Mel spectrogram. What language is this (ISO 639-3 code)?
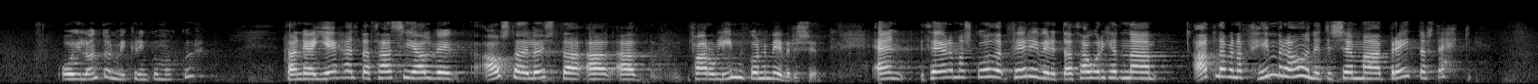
isl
